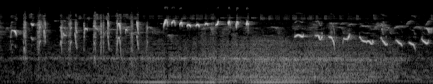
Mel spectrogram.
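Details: Konin used as a training song for contest birds, singing steadily and sharply: rapid clicking chips at first, then a fast series of high whistled notes, then a string of shorter downslurred whistles. A faint hum sits underneath.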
